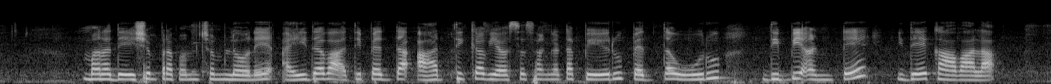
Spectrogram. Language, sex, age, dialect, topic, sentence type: Telugu, female, 60-100, Utterandhra, banking, statement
